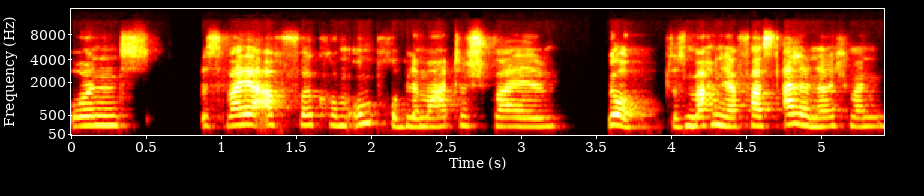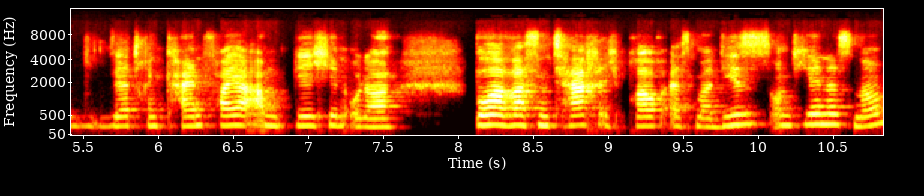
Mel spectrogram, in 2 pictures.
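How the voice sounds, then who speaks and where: A woman's fairly high-pitched voice, monotone and flat, at a moderate pace over a quiet background. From Germany. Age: 30s. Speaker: recovering alcoholic, nonprofit worker. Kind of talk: interview testimony.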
